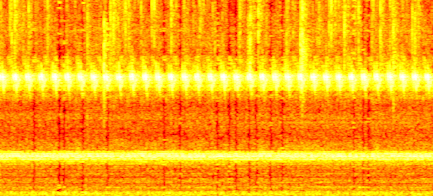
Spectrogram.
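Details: Night-time crickets give a shrill, pulsing trill at roughly four beats a second over a lower steady ringing tone, both continuing evenly without pause.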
